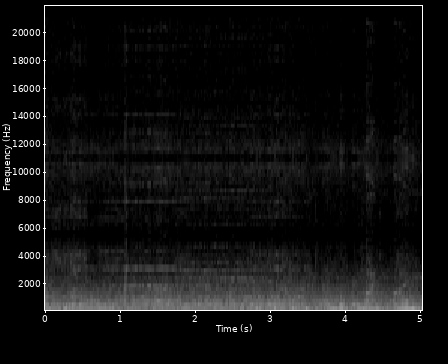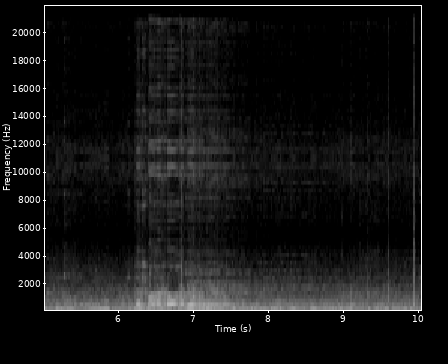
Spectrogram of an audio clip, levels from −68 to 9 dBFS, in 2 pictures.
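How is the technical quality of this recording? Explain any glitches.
There's one issue, and it runs the whole way through: imaging from sample-and-hold upsampling. Going from 11 kHz to 48 kHz by just repeating samples left mirror images about 21 dB down, starting around 5.5 to 11 kHz, so there's a metallic fizz that follows the sound.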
